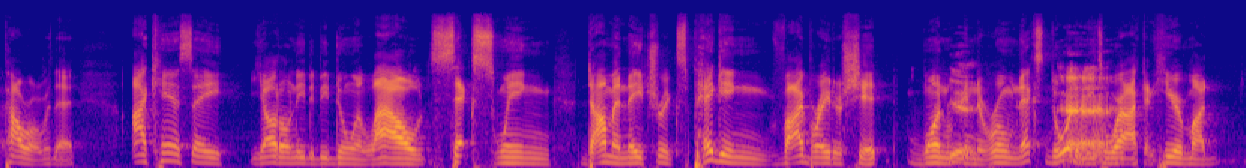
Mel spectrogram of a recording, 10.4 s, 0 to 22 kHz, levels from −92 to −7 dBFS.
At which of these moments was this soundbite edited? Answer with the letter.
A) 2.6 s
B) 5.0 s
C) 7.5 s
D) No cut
C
